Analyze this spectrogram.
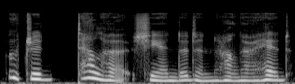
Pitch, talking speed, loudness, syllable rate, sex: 200 Hz, 160 wpm, -17 LUFS, 4.5 syllables/s, female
